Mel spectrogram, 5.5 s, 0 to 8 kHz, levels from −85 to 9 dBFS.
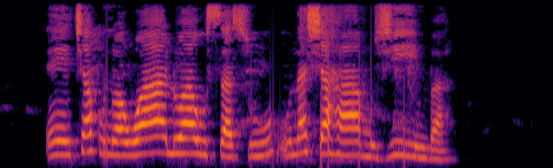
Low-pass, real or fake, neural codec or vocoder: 7.2 kHz; real; none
